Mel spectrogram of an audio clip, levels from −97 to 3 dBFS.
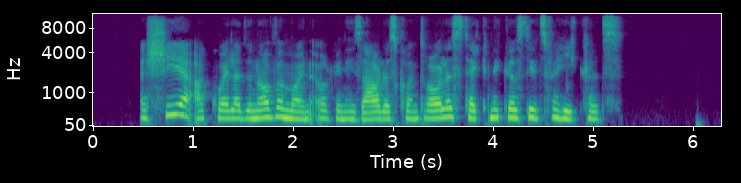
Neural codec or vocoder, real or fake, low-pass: none; real; 10.8 kHz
